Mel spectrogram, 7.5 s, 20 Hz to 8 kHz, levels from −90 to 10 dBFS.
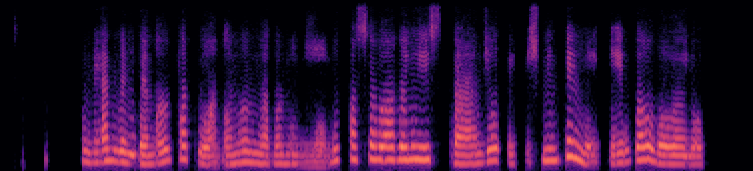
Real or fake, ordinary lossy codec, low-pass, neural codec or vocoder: fake; Opus, 32 kbps; 7.2 kHz; codec, 16 kHz, 0.5 kbps, FreqCodec, smaller model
